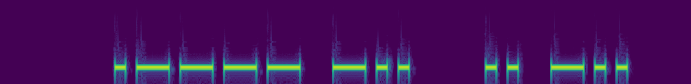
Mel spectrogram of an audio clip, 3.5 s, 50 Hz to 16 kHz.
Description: Morse code, heard as a keyed tone, about 22 wpm, 700 Hz. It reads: 1D ID
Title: Field Day Exchanges - 22wpm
